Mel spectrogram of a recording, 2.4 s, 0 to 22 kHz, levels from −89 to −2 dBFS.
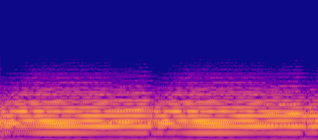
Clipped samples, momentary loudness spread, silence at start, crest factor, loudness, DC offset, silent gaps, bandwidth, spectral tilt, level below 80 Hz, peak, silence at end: under 0.1%; 2 LU; 0 s; 10 dB; -23 LUFS; 0.1%; none; 3.6 kHz; -8 dB/octave; -78 dBFS; -12 dBFS; 0 s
